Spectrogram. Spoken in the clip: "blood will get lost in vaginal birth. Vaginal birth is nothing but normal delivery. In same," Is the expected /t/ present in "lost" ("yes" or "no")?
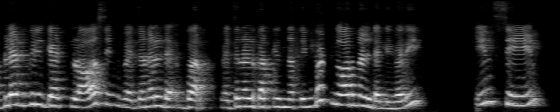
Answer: no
